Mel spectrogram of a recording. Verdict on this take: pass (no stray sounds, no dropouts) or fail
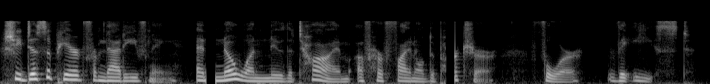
fail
